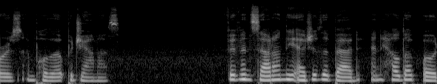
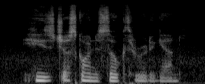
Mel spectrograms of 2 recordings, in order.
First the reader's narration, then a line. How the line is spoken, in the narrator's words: Seb murmured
